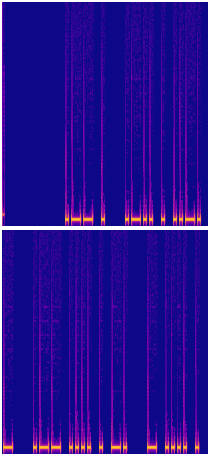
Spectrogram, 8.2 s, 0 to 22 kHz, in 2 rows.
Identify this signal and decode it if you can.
Morse code, heard as a keyed tone, about 19 wpm, 700 Hz. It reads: WE LEFT WHEN THE
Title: Sentences with 2-Word Phrases - 20wpm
